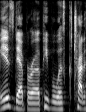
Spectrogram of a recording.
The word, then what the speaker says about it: Deborah: Uh because it's spelled My mom's name is Deborah. It's spelled D E B O R A H. And so sometimes people say Dborah.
